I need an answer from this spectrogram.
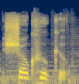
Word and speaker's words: Shokuiku: This brings us to the third Japanese concept, which is called Shokuiku. Pronounced Sho-ku-i-ku.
